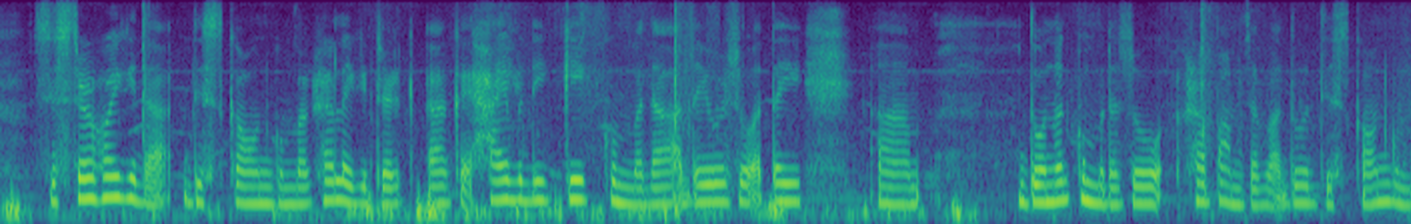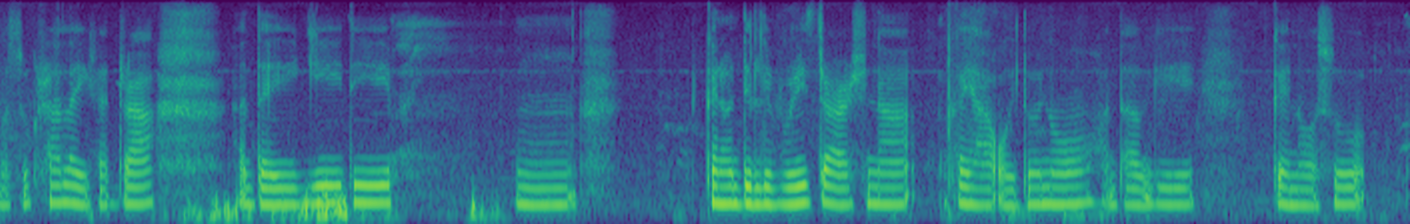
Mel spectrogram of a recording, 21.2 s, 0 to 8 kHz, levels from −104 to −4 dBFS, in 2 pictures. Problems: background sounds at intervals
